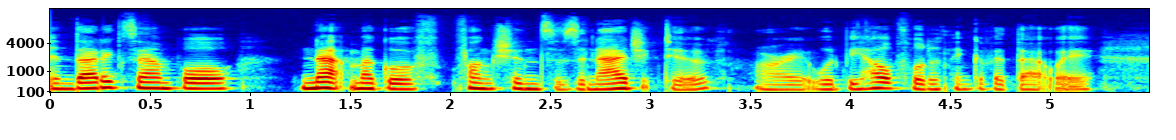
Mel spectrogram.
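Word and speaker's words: na' magof: So in the first example, the stress is on the first syllable, nat maguf. And in the second example, the stress is on the second syllable, nat maguf, if you can hear that.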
